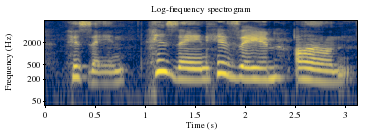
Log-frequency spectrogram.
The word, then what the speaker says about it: Zayn: But yeah, it's Zane. Just Zane. I feel like I love like a one name. Just Yeah. One consonant, not consonant syllable.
